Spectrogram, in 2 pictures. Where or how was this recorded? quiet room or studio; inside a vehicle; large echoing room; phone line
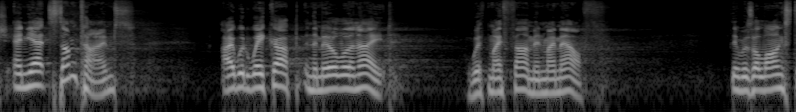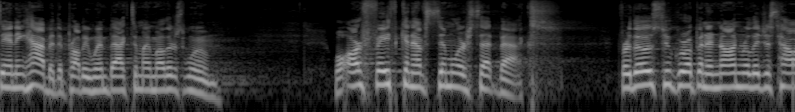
large echoing room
